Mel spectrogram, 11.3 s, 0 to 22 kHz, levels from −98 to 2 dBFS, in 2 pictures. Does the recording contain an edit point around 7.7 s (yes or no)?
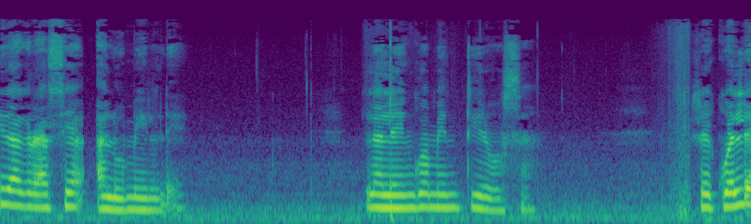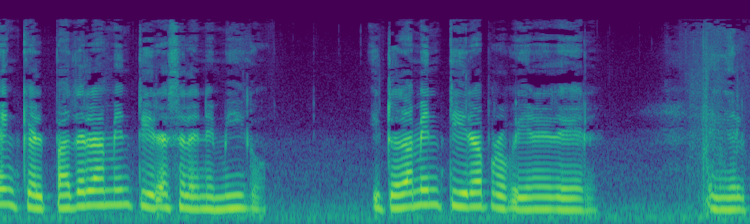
no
